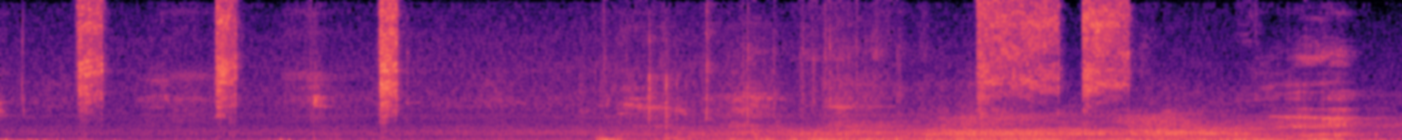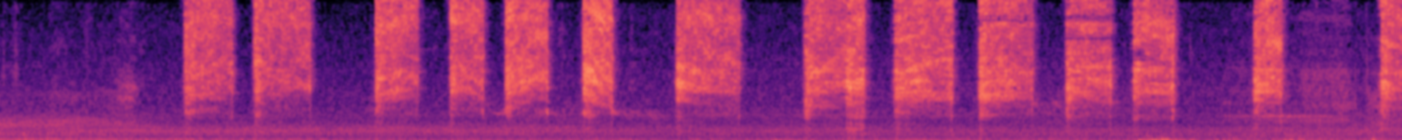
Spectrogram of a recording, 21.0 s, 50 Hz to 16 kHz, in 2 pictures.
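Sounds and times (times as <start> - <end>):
spray paint hissing bursts: 0.6 - 0.9, 1.6 - 1.9, 2.8 - 3.1, 7.3 - 8.5, 11.9 - 21.0.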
